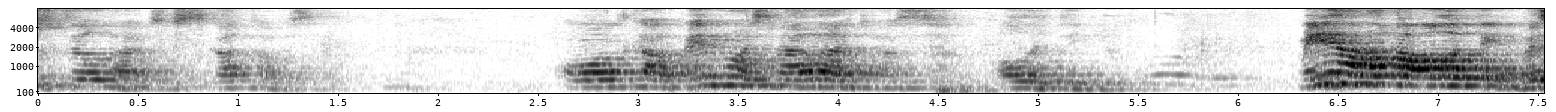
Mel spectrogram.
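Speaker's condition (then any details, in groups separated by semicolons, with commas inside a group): No condition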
